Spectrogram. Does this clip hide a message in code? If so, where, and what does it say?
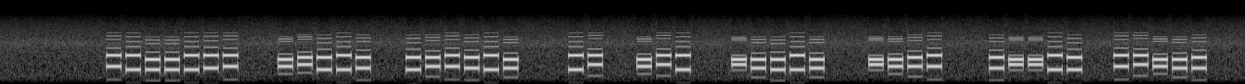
Yes: DTMF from 1.1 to 12.1 s, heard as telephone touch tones, dialled by machine, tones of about 150 ms. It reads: 9311369 70235 289534 3# 7#3 *4134 *789 5**32 9#745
